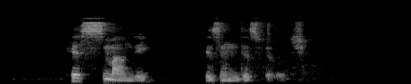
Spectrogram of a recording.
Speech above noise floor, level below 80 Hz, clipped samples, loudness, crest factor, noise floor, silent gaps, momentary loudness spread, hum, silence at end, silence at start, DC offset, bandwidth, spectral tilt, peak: 45 dB; -74 dBFS; under 0.1%; -28 LUFS; 22 dB; -75 dBFS; none; 18 LU; none; 1.05 s; 0.7 s; under 0.1%; 11.5 kHz; -2 dB/octave; -12 dBFS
